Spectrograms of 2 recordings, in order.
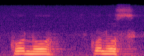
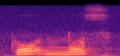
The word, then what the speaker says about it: conoscenza: Conoscenza, né? Mas no italiano, não, aqui fica junto, ó.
